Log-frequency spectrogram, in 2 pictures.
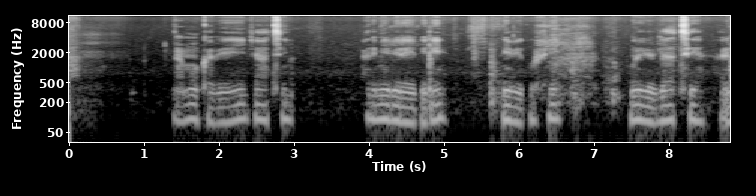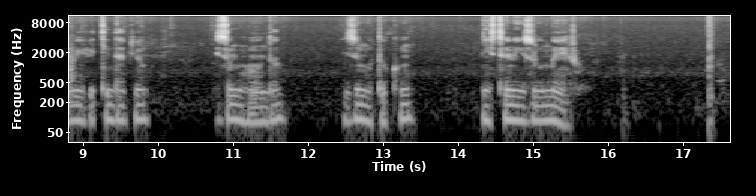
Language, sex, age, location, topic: Kinyarwanda, male, 25-35, Kigali, health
